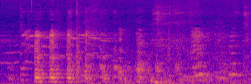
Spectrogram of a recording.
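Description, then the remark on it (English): A person mimics a tabby cat's meow with a drawn-out, wavering mew that rises and falls over a few seconds. It is moderately loud, followed by softer vocal murmuring. “Meow. The cat. A tabby cat.”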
